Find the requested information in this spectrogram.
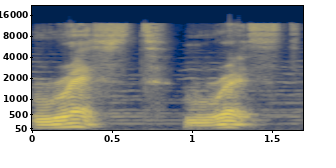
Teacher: La W es muda y nos queda una sílaba cerrada porque termina en consonante y damos el sonido cerrado de la E, más parecido al español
